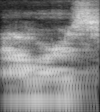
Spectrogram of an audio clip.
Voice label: "hours", robot

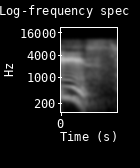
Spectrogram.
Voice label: "east", female

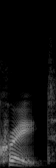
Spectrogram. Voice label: "crate", female

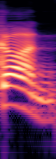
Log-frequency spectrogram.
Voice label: "gun", female

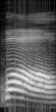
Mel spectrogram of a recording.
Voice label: "wall", female

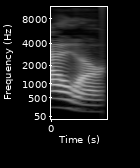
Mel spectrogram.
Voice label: "hour", female

